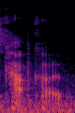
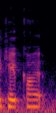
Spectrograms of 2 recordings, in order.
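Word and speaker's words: CapCut: Um any the third app I have on my list is Cap Cut. Some people say Cape Cut. I say Cap Cut because that's how it's spelled.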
